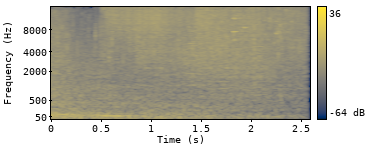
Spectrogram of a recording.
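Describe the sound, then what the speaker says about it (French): A deep explosion booms in Batman Arkham Knight, its heavy low rumble strongest at the start and slowly fading over a couple of seconds, with no voices over it. "Je dois être à une bonne distance avant que ça l'explose."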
